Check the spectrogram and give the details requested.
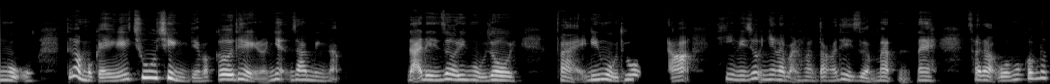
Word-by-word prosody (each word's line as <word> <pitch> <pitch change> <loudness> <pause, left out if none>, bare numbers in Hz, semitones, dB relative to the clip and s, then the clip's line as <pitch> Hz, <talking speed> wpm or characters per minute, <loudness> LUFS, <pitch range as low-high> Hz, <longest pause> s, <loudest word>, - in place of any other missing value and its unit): ngủ, 190 -3 -1 0.3
tức 370 - -2
là - - +7
một 190 -4 +1
cái 175 +8 0
chu 310 +2 +7
trình 265 - +4
để 155 -1 -6
mà - - -6
cơ 230 0 +7
thể 225 -7 +2
nó - - -7
nhận 215 -1 -4
ra 220 -1 +2
mình 185 -4 -8
đã - - -9 0.7
đã - - +4
đến 205 -1 +1
giờ 235 -3 +4
đi 220 - +2
ngủ 200 -5 -3
rồi, 195 -2 +4 0.5
phải 190 - -3
đi 215 +3 -1
ngủ 225 -7 +2
thôi. 225 -2 0 0.3
Đó, - - +3 0.3
thì 245 -4 -6
ví 210 0 -4
dụ 280 - -1
như 225 +1 -4
là 210 - +2
bạn - - -6
hoàn 180 -1 -11
toàn 180 -1 -5
có 180 - -6
thể 225 -5 -3
rửa 180 -2 -3
mặt 180 -1 -3 0.2
này, 190 -1 -2 0.4
sau 205 - 0
đó 205 - +4
uống 180 +2 -2
một 230 - -5
cốc 275 - +1
nước 295 +1 -2
205 Hz, 265 wpm, -21 LUFS, 185-230 Hz, 0.7 s, là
